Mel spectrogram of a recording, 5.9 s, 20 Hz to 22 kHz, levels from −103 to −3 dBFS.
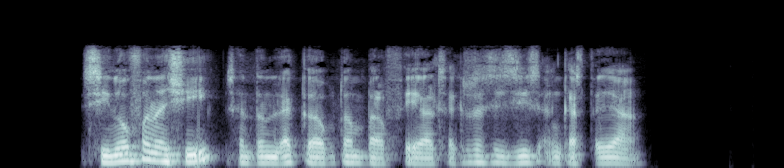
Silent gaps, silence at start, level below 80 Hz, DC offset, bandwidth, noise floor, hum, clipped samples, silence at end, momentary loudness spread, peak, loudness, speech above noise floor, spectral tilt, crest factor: none; 0.65 s; -54 dBFS; under 0.1%; 8.2 kHz; under -90 dBFS; none; under 0.1%; 1.1 s; 9 LU; -4 dBFS; -19 LUFS; over 71 dB; -5 dB/octave; 16 dB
